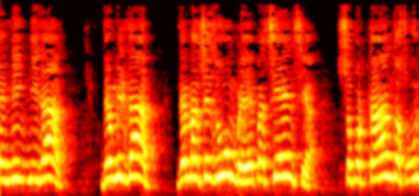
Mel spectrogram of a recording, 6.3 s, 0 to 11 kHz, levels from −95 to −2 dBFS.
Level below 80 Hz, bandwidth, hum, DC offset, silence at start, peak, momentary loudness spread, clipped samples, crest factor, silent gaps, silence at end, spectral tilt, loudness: -70 dBFS; 10 kHz; none; under 0.1%; 0 s; -4 dBFS; 10 LU; under 0.1%; 12 dB; none; 0 s; -4.5 dB/octave; -14 LUFS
